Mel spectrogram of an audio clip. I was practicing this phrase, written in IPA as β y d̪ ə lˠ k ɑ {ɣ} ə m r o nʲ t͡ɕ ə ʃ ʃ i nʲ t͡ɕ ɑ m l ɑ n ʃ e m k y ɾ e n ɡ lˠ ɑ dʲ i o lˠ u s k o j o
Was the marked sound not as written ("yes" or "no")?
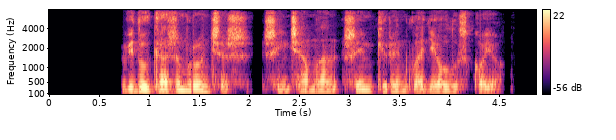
yes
